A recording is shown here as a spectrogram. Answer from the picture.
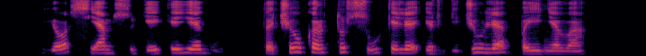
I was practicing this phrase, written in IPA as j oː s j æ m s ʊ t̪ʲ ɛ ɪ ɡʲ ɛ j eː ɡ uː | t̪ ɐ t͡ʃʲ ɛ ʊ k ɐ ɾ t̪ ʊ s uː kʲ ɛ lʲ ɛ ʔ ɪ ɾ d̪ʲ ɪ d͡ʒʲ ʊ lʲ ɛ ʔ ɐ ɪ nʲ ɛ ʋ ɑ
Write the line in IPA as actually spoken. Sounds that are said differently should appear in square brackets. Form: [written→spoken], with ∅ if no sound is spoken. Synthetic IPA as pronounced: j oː s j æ m s ʊ t̪ʲ ɛ ɪ [ɡʲ→kʲ] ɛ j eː ɡ uː | t̪ ɐ t͡ʃʲ ɛ ʊ k ɐ ɾ t̪ ʊ s uː kʲ ɛ lʲ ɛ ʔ ɪ ɾ d̪ʲ ɪ d͡ʒʲ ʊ lʲ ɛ [ʔ→p] ɐ ɪ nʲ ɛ ʋ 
